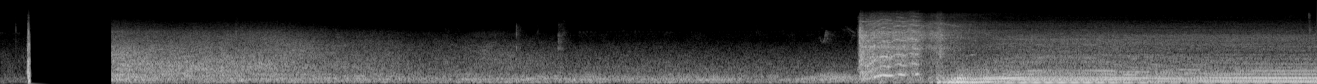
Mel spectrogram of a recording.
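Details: Mazda RX-7 FC3S rotary engine started by a newly installed Compustar CS920-S remote start, still working a couple weeks later: it catches and settles into a smooth, even idle with a steady drone. Starts and runs normally; normal idle.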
